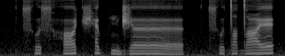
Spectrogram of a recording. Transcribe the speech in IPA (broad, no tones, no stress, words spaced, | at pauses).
t͡sʰʊshɒ t͡ʃʰækʷnd͡ʒɜː | t͡sʰʊdɒdˤɛ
